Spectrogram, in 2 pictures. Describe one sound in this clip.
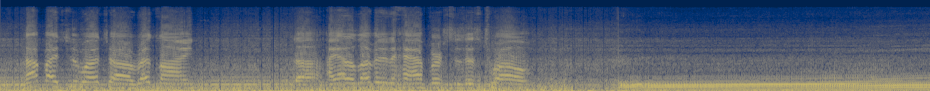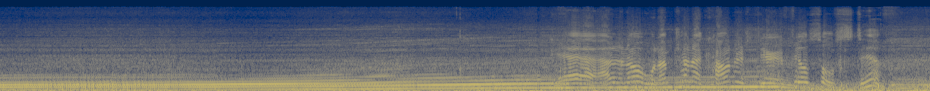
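A motorcycle engine roars loudly up close, revving up and down as it shifts gears.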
